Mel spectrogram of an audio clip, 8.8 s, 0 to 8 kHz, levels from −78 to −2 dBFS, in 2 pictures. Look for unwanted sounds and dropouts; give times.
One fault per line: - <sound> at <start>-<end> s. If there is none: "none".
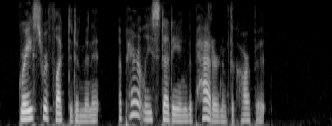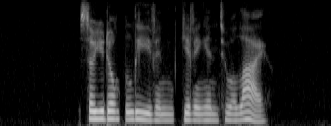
none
